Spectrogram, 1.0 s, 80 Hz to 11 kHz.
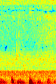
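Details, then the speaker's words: Rapid, regular whooshing pulses, roughly 200 a minute, from a fetal heartbeat heard at the first ultrasound of an early pregnancy. "Oh, they're so cute. Is that their little heart? Yeah."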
